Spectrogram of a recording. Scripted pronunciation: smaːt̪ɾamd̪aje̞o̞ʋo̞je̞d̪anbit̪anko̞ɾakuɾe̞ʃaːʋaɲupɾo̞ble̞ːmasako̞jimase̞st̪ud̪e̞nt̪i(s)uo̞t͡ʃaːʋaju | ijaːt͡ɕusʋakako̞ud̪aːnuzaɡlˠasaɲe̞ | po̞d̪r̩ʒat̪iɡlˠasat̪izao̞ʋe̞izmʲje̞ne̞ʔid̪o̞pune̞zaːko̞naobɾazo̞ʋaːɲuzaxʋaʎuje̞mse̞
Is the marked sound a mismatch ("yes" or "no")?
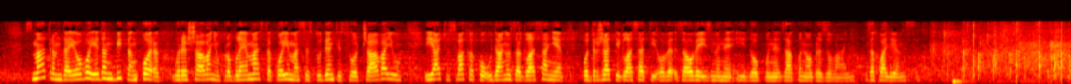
no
